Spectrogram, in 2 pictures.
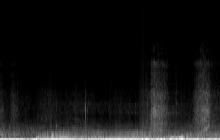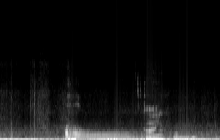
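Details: Karin, a ferocious stray cat in a Japanese park, jealous and irritated by a walking companion: a drawn-out, wavering yowl that bends down and back up late in the clip, over a steady low rumble.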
